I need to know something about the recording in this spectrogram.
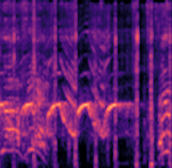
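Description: Police car siren in a fast yelp, rising and falling about four times a second, with the knocks of footfalls as the body-camera wearer runs.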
